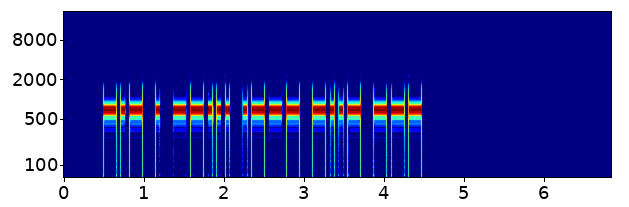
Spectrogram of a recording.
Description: Morse code, heard as a keyed tone, about 22 wpm, 700 Hz. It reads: KE7JXO
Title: USA Call Signs 22wpm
